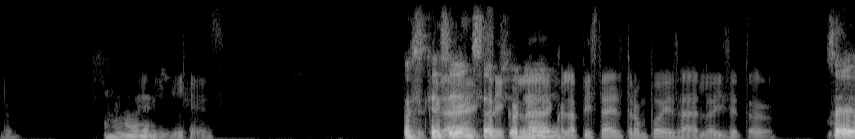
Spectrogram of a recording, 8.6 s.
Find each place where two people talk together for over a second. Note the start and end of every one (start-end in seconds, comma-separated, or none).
4.2-5.7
